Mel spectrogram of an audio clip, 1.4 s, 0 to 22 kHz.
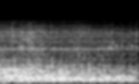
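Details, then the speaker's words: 2015 Ford Transit 350 driver-side front wheel hub, caliper and bracket removed, spun by hand: steady gritty, grainy rumble from a failed hub bearing before replacement. "to our bearing, which you can, I think, hear is shot."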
